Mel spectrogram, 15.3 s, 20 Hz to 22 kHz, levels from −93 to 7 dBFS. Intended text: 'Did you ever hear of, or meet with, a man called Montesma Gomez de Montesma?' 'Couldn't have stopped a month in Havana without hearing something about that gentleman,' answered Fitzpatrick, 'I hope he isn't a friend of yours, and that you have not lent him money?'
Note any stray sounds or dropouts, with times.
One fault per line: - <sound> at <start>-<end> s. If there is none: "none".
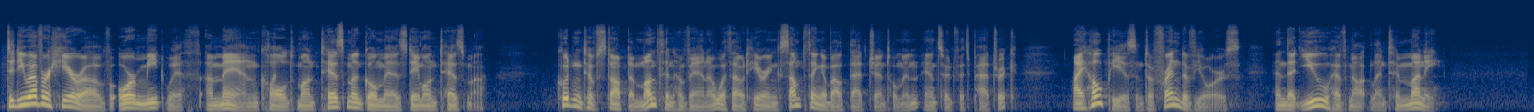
none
